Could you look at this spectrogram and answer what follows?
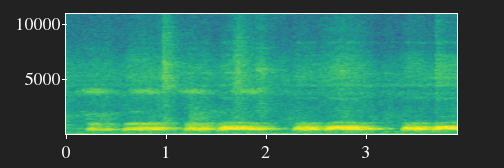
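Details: Caged spotted dove, a seasoned decoy bird kept six years in a cage, cooing in low, hollow, drawn-out notes, each about half a second long and repeated in a steady series of four phrases.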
